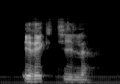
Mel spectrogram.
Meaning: erectile
- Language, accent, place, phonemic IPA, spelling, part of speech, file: French, France, Lyon, /e.ʁɛk.til/, érectile, adjective, LL-Q150 (fra)-érectile.wav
